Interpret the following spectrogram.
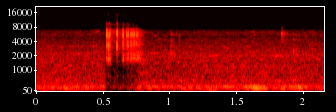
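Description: A short scratchy rustle about half a second in, like the phone's microphone being brushed or handled, then only a faint steady low hum.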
